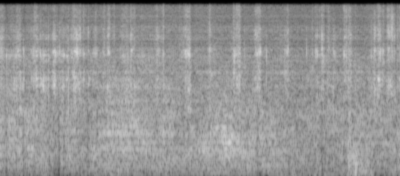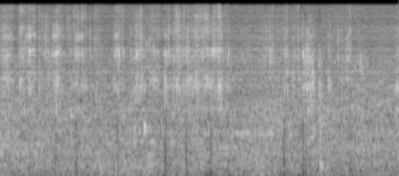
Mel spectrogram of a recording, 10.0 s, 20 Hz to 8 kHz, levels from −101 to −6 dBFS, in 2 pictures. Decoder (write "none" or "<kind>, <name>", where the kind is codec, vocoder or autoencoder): codec, DAC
